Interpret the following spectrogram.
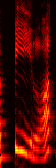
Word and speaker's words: pilot: Kemudian ini tulisannya sama persis, beda hanya baca di huruf I-nya aja. Dalam bahasa Indonesia dia pilot, Dalam bahasa Inggris, that's pilot. Pilot. Huruf I dibacanya I.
